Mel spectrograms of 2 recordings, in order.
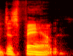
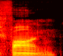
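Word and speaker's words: Pham: I've heard people say just fam so you know the crazy thing is it's it's for so for my last name with the N like we pronounce it Fawn but all my life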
